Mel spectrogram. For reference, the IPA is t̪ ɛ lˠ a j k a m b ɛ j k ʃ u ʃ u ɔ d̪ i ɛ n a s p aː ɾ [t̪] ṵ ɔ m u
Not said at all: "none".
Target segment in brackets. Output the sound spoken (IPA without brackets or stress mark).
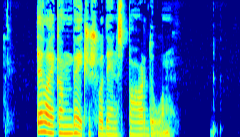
d̪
